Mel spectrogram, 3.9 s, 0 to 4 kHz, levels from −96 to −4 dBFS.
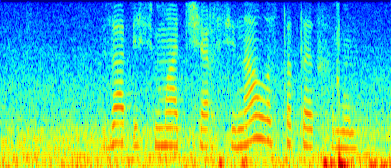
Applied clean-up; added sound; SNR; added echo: none; Bird vocalization, bird call, bird song; -4 dB; none.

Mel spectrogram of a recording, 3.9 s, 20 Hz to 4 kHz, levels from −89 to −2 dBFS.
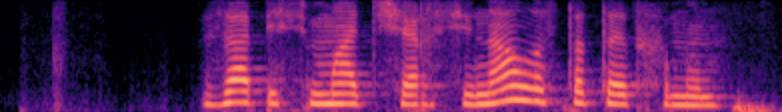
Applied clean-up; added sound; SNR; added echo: none; none; none; none.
